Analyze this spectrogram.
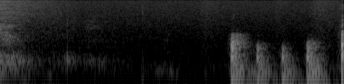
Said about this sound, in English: Just then their elderly neighbor came to the door and knocked.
